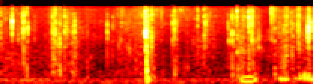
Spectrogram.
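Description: Baseball cards in plastic sleeves and holders crinkling and clicking as they are handled and set down: a string of small, irregular crackles.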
